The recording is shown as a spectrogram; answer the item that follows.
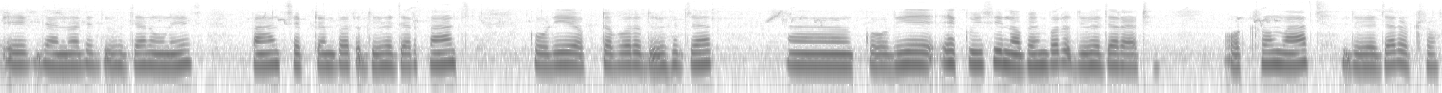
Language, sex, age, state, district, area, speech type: Odia, female, 45-60, Odisha, Sundergarh, rural, spontaneous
